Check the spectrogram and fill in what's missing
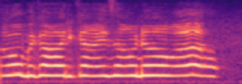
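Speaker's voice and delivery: very high, slow, drawn-out whiny wail. Comparing two characters, the speaker imitates Keyleth's high-pitched voice. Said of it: "Keyleth had like a really high pitched voice".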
